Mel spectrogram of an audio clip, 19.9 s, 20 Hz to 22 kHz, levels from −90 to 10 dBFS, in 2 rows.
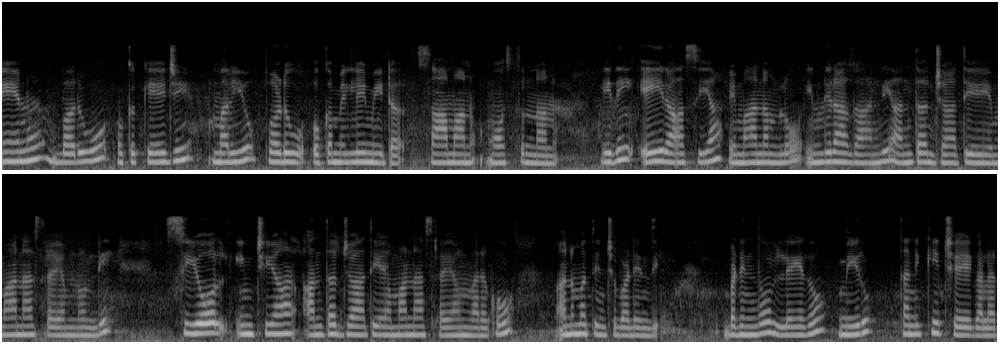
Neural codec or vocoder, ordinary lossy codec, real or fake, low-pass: codec, 16 kHz, 4 kbps, X-Codec, HuBERT features, trained on LibriSpeech; none; fake; none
